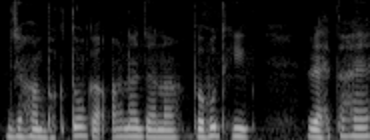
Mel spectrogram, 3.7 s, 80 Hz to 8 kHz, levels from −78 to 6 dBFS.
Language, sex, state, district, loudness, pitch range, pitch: Marwari, male, Rajasthan, Churu, -28 LUFS, 155-175 Hz, 160 Hz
